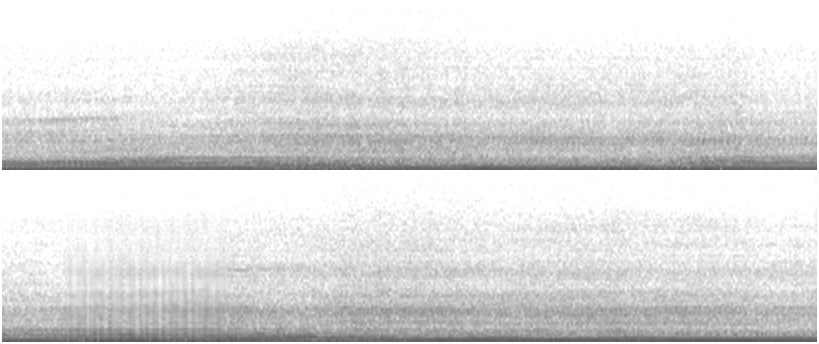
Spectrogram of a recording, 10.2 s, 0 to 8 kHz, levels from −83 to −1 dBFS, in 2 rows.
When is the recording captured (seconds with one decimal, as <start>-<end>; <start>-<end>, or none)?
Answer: 0.0-5.5; 6.5-10.2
